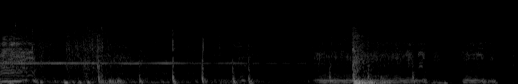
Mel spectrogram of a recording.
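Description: A horse in Red Dead Redemption 2, with hoof clops and snorting sounds near the start and a heavier burst midway, against quiet game ambience.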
